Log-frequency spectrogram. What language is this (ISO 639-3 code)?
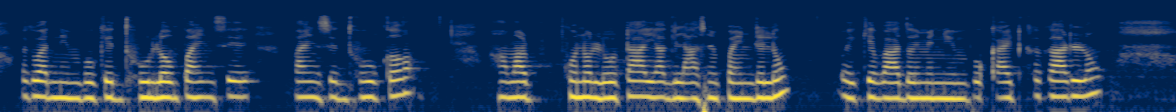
mai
